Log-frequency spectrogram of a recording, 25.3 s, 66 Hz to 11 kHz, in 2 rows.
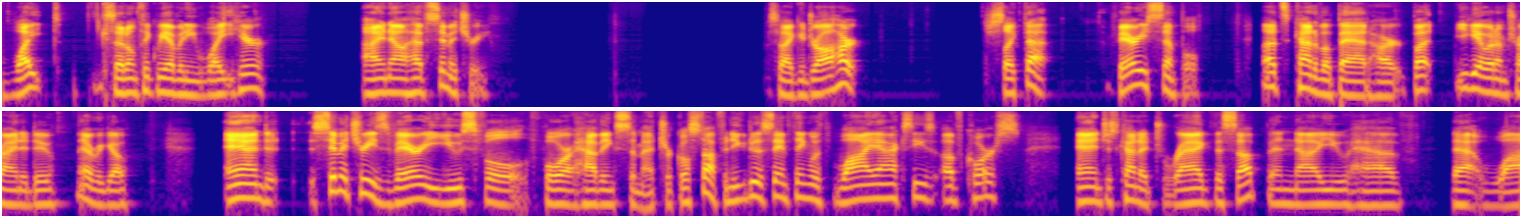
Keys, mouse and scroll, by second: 1.1 click, 2.6 click, 4.6 click, 6.6 click, 7.9 click, 8.5 middle click, 9.5 click, 11.2 middle click, 11.5 ctrl+z, 13.1 click, 14.6 middle click, 15.1 middle click, 18.8 click, 19.9 middle click, 20.4 middle click, 21.5 middle click.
